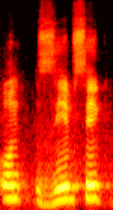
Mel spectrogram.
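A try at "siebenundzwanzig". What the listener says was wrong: यहां पे जीप जीबन पूरा आएगा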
